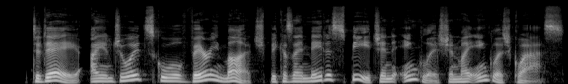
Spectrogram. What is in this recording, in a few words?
Dictation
